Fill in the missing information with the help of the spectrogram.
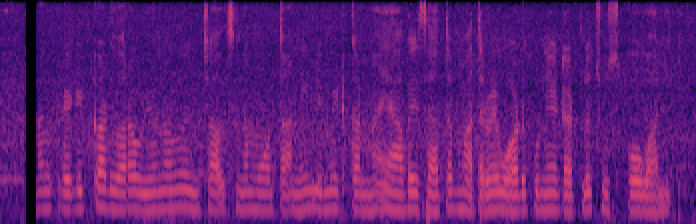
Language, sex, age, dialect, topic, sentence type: Telugu, female, 25-30, Telangana, banking, statement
